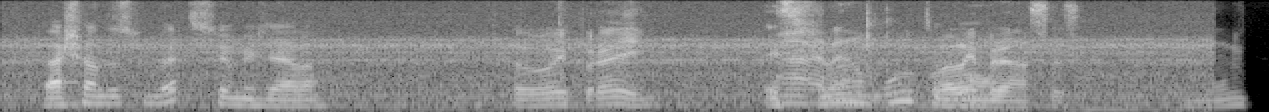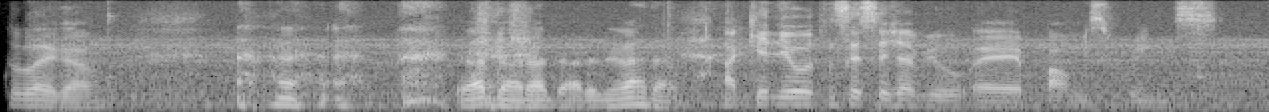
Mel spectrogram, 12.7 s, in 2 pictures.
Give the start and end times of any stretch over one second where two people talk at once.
3.9-5.1

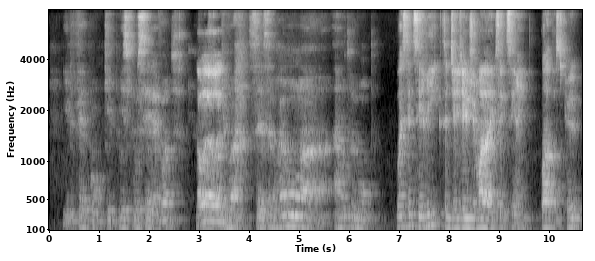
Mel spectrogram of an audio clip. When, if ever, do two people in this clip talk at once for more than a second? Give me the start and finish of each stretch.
none

